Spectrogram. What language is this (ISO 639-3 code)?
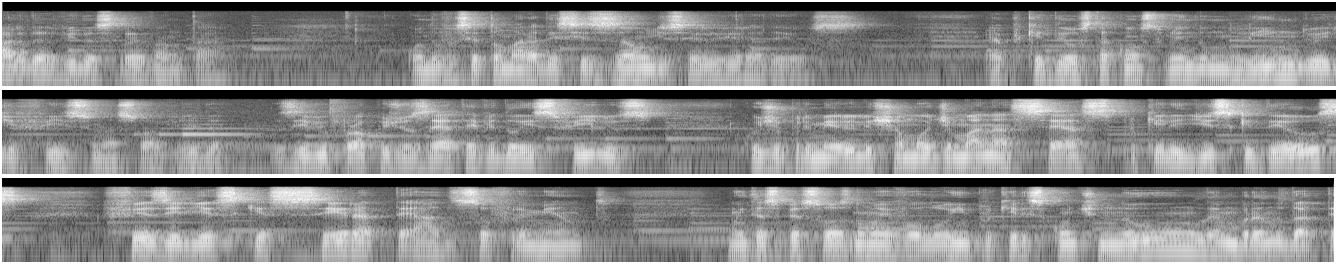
por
